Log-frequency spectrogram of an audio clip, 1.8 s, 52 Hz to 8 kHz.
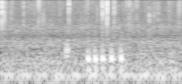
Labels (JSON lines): {"label": "biophony", "recorder": "SoundTrap 300"}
